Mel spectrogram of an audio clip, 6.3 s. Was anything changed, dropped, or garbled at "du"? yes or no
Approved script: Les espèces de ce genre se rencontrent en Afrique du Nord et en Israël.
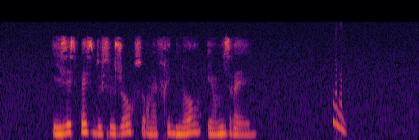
yes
